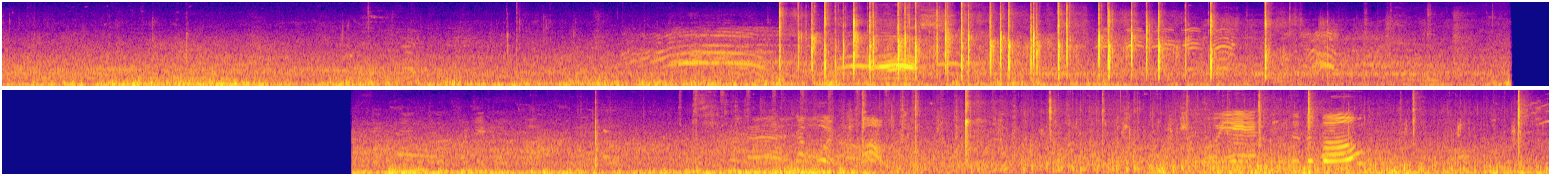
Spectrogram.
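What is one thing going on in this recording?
Horses' hooves thud on grass as they gallop.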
